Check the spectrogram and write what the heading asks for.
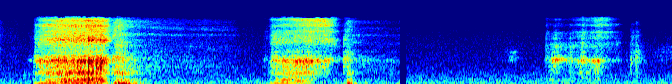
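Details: Harsh, airy snores every few seconds with quiet pauses between, recorded at a distance in a quiet room with the SnoreLab snoring app; snoring during sleep.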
